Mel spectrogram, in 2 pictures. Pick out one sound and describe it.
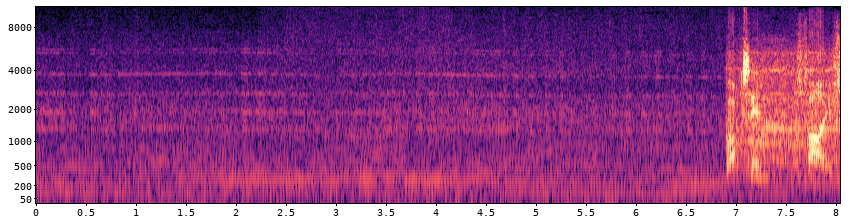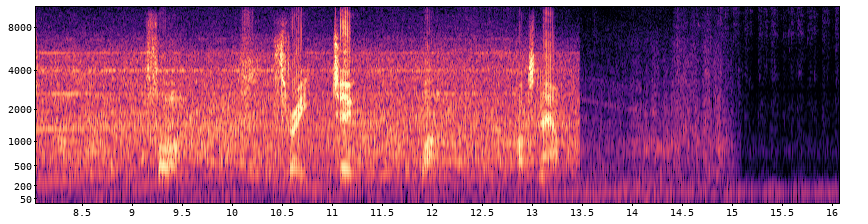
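A race car engine roars and slowly winds down.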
